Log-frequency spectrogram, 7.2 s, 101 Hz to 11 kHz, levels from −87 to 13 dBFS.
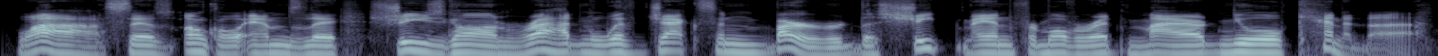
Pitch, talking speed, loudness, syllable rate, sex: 130 Hz, 160 wpm, -21 LUFS, 4.1 syllables/s, male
